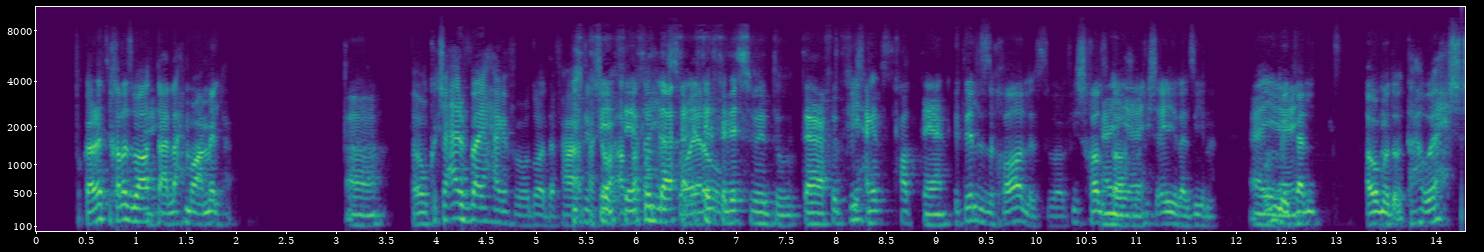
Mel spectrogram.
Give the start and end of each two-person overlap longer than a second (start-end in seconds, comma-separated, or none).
5.4-7.0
